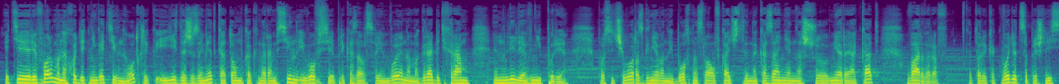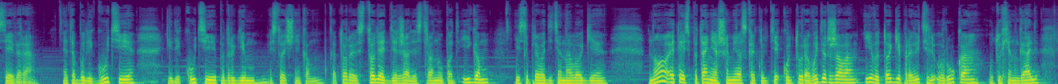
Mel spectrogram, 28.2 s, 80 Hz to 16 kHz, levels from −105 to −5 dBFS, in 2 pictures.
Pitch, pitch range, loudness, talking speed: 120 Hz, 110-135 Hz, -16 LUFS, 155 wpm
